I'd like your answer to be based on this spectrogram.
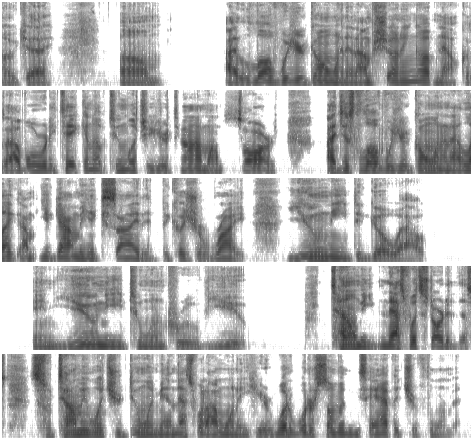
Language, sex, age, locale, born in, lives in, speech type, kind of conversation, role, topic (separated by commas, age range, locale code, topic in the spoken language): English, male, 55-59, en-US, United States, United States, conversation, podcast, host, How have your daily routines shaped who you are today?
